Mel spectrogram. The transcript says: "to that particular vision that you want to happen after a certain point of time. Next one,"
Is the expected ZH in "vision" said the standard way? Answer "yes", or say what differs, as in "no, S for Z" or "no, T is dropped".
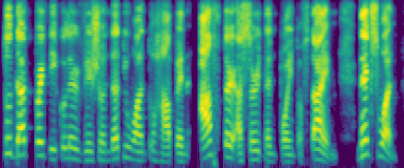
no, SH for ZH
